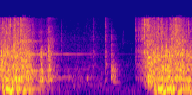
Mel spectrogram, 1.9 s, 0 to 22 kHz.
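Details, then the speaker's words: Rebuilt Tillotson 212cc mini bike engine from a Mega Moto 212, with PZ22 carb and 225 RS race cam, restarted after the rebuild: a quick chuffing burst, then it stumbles, pops and catches again; backfiring and hard starting, cause suspected, not confirmed. "all right I think we need to adjust the carb or the uh the idle just a little bit there let's start it one more time just for we not getting gas back fire"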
